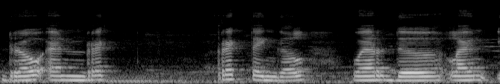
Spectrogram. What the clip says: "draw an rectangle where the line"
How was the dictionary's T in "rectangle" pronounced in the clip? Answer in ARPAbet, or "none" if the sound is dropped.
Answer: T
